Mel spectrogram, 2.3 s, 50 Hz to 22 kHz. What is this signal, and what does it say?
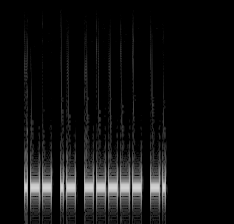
Morse code, heard as a keyed tone, about 40 wpm, 700 Hz. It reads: WA0N
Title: USA Call Signs - 4 Characters - 40wpm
